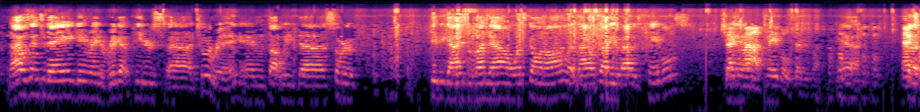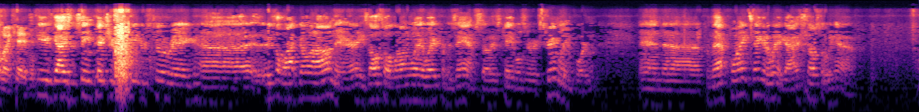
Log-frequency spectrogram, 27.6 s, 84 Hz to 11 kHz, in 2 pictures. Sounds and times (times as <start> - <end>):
Speech: 0.1 - 5.4, 6.4 - 22.8, 23.4 - 26.7.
